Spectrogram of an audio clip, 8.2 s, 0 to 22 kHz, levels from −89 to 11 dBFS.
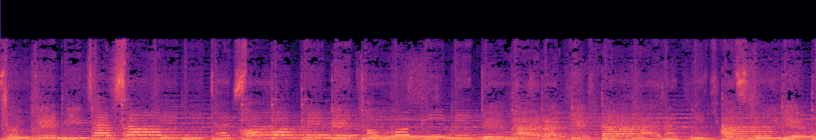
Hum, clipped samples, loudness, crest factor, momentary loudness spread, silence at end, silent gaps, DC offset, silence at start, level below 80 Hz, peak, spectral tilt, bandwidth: none; under 0.1%; -14 LUFS; 12 dB; 4 LU; 0 s; none; under 0.1%; 0 s; -30 dBFS; -2 dBFS; -4.5 dB/octave; 16.5 kHz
